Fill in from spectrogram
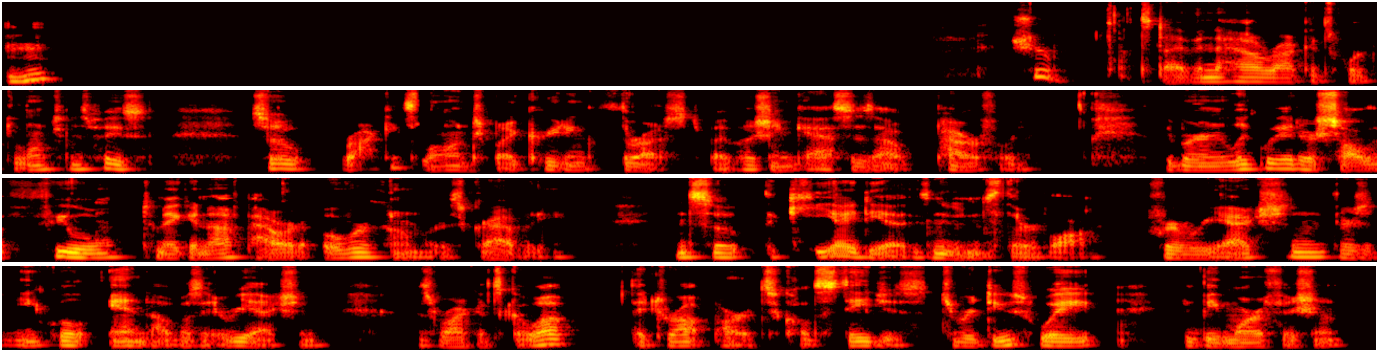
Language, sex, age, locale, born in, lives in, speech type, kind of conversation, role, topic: English, male, 20-24, en-US, United States, United States, read, expert-assistant, expert, How do rockets launch into space?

